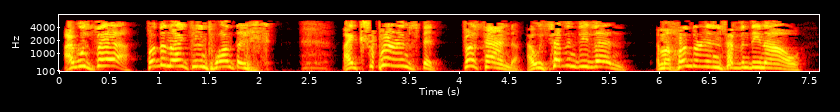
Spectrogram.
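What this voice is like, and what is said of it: Shouting Bernie Sanders impression. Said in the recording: “I'm still here shouting at you. You think I'm shouting? Why do you think I'm shouting? ... Bernie Sanders.”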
